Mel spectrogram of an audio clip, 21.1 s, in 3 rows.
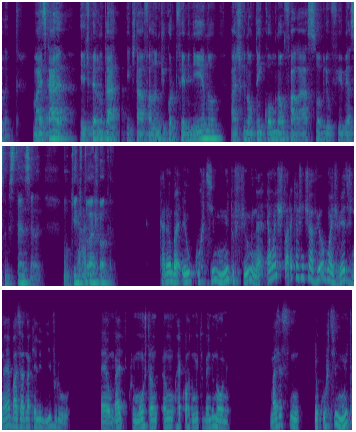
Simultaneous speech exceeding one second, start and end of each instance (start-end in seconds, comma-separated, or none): none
